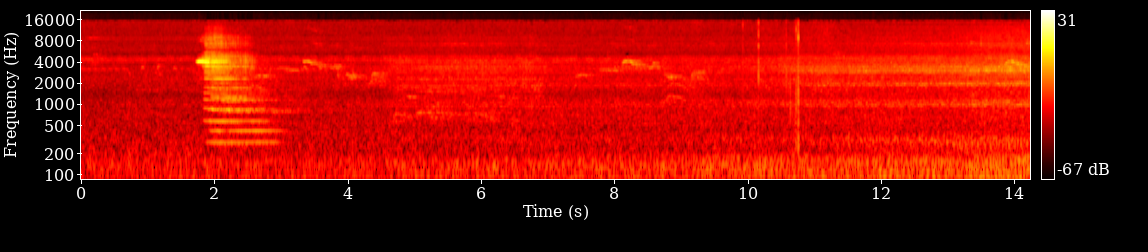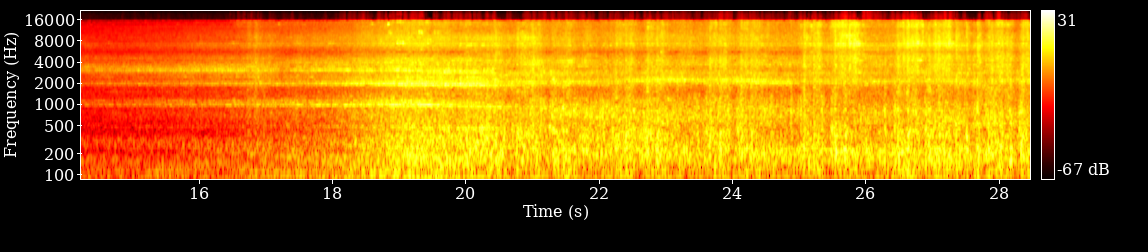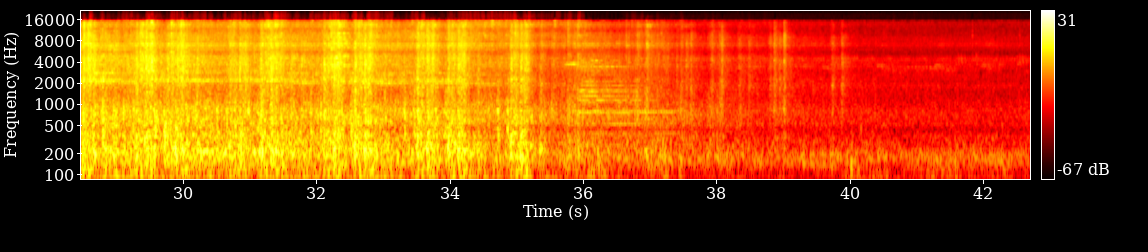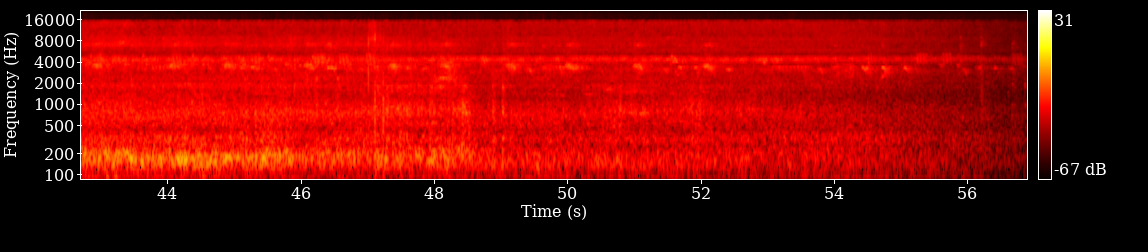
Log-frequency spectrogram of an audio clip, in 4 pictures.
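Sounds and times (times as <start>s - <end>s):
train rumbling past: 1.3s - 54.8s
train horn: 1.7s - 3.3s, 35.7s - 37.8s.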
